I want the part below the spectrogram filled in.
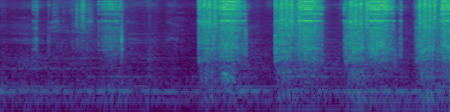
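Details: Marketplace-find two-stroke machine that earlier ran rough and died, given extra lubrication: four rough, rasping pull-cord strokes, each about a second, with no firing at all. The owner judges it parts-only. Cranks but won't start; cause unknown.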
